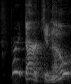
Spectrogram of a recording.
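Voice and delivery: very high, put-on North Dakota accent. Repeating another speaker's accent attempt, in a put-on North Dakota accent. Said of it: "It's a little North Dakota".

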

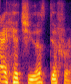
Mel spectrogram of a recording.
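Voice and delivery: plain

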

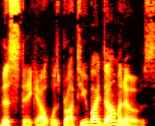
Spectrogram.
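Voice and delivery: loud put-on radio ad announcer voice. Doing a mock sponsor message during a stakeout: radio announcer voice. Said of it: "And put on my radio voice".

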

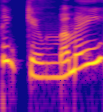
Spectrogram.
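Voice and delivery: put-on British accent like a child's. Describing how a little girl talks to her mummy, in her little british accent. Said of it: "talk in her little British accent".

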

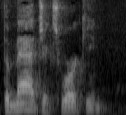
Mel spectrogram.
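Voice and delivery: ordinary delivery, nothing marked

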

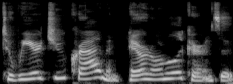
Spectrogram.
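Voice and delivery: public radio announcer voice. A show host opens the episode welcoming listeners, in an NPR voice. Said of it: "How was that for an NPR voice?".

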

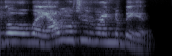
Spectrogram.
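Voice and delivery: ordinary delivery

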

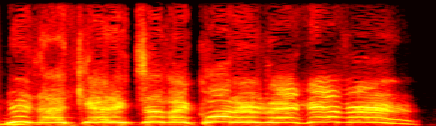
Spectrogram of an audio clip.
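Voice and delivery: mock shrill, sobbing child voice, very high and loud. Acting out kids blocking for their threatened dad, imitating kids crying. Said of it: "blocking and crying like".

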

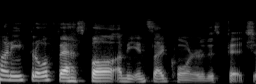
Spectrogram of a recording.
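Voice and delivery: soothing mom voice. Imagining a mom calming a pitcher through his earpiece: imitating a soothing mom. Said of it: "has a soothing effect on him".

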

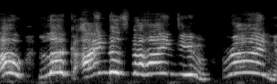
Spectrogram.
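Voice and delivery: panicked, loud shout.

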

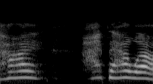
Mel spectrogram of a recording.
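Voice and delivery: put-on timid whisper. Retelling a timid greeting backstage: imitating a timid whisper. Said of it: "whispering it".

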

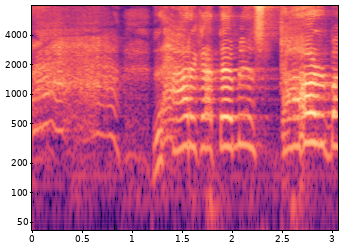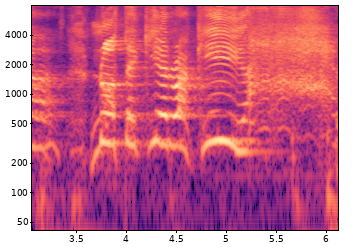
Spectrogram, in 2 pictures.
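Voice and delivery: very high, shrill, very slow, drawn-out scream. Retelling a card scene, imitating a woman who starts screaming. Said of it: "empieza a gritar".

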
